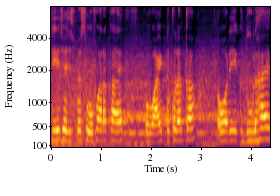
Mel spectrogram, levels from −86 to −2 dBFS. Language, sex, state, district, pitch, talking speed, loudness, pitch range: Hindi, female, Uttar Pradesh, Deoria, 205 Hz, 190 wpm, -14 LUFS, 195-215 Hz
